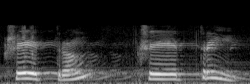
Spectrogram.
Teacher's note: ಕ್ಷೇತ್ರಂ ಕ್ಷೇತ್ರೀ ಎರಡೂ ಶಬ್ದಗಳಲ್ಲಿ ಕ್ಷೇ ಈ ಅಕ್ಷರದ ಮೇಲೆ ಆಘಾತ ಬರಬೇಕು. ಕಾರಣ ಮುಂದೆ ತ್ರ ಮತ್ತೆ ತ್ರಿ ಸಂಯುಕ್ತ ಅಕ್ಷರ ಇದ್ದ ಕಾರಣ.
